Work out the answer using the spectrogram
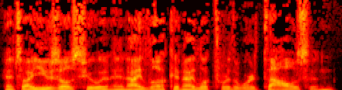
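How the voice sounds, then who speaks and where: Older man, deep voice, slightly husky, rambling livestream Bible talk, dry close sound. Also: a little fast, no room sound. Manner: rambling, self-correcting, lots of fillers. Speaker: online Bible teacher. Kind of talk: casual livestream teaching.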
